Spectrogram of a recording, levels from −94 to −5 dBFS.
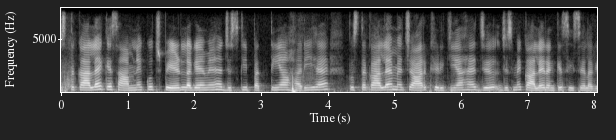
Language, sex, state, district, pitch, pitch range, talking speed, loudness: Hindi, female, Jharkhand, Ranchi, 225 Hz, 220-245 Hz, 170 wpm, -18 LUFS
